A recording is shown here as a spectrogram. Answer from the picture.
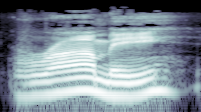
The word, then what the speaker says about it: Rami: So it's Rami, as in Rambo.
